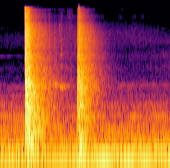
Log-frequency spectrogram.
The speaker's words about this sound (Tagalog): Nahimasmasan ako mula sa pagkakatulala nang biglang magsara ang pintuan ng banyo.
